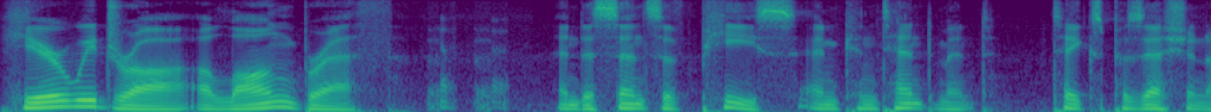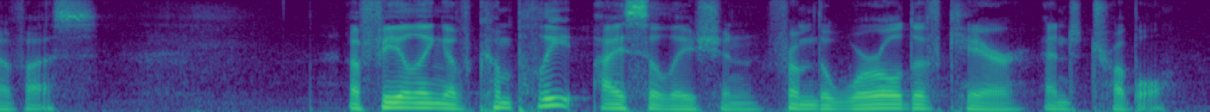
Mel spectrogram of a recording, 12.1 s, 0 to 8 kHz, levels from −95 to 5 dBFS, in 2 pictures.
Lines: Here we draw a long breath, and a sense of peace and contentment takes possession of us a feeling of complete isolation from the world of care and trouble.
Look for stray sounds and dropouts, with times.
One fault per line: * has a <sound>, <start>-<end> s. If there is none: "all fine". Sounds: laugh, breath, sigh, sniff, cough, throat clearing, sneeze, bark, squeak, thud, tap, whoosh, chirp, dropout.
* has a laugh, 2.1-2.6 s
